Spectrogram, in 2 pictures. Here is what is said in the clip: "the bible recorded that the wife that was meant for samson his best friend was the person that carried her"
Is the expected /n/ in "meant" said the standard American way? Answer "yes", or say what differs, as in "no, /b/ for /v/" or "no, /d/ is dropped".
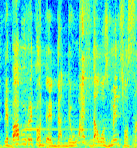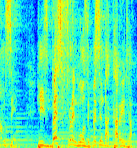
yes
